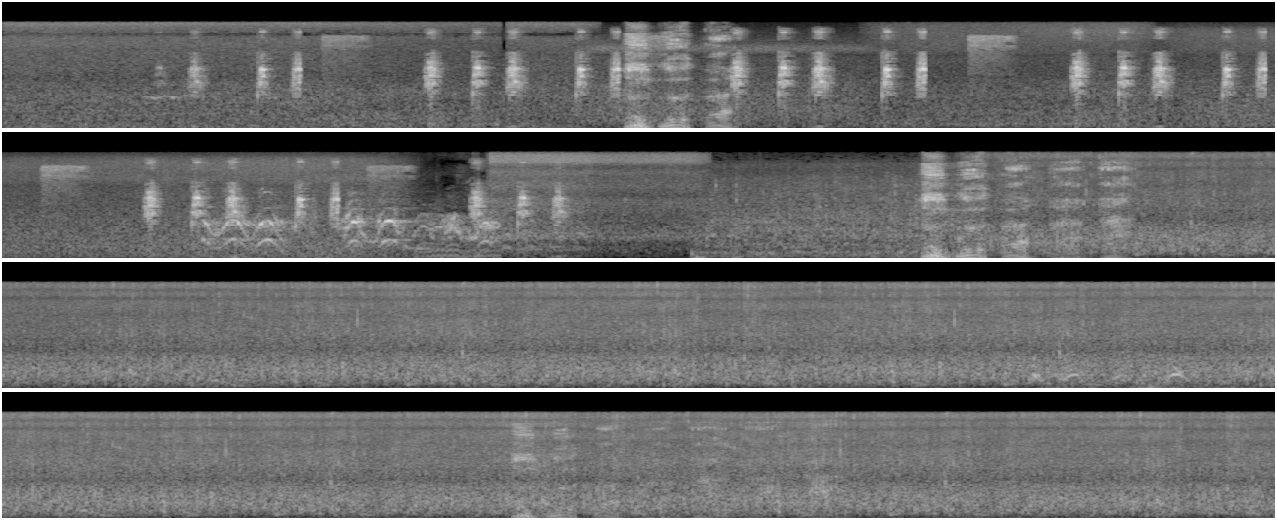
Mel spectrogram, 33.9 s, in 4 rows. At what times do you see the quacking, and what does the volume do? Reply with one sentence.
You can hear the quacking from 1.0 to 12.3 s, at a steady volume.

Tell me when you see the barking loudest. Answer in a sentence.
The loudest moment of the barking is at 11 seconds.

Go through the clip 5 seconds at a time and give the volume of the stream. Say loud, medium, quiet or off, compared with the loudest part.
medium, medium, medium, loud, loud, loud, loud.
